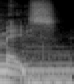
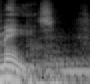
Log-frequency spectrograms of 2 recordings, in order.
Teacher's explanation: mace and maize where the za is voiced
